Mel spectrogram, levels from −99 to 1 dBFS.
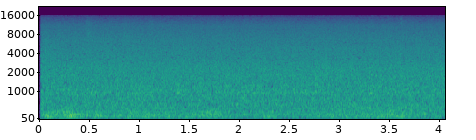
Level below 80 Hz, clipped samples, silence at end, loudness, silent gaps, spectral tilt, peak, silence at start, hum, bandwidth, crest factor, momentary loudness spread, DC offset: -48 dBFS; under 0.1%; 0 s; -30 LUFS; none; -3.5 dB/octave; -14 dBFS; 0 s; none; 16 kHz; 16 dB; 2 LU; under 0.1%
